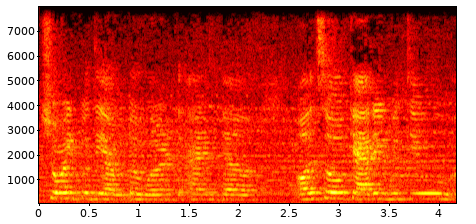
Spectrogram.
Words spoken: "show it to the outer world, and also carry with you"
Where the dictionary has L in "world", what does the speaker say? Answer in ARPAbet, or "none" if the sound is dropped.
none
